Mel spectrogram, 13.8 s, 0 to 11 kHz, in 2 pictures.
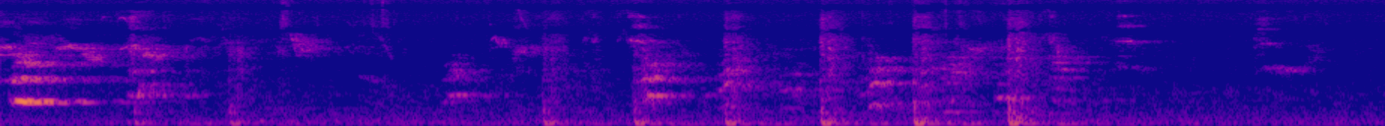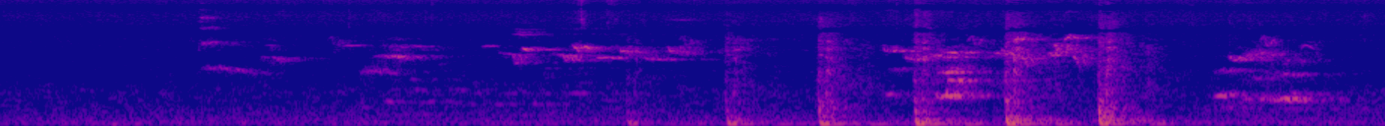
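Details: Siberian Husky barking, recorded 13 March 2021 at 4:17 pm: two bursts of short, sharp barks several seconds apart, separated by a quiet gap where small birds chirp and twitter.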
